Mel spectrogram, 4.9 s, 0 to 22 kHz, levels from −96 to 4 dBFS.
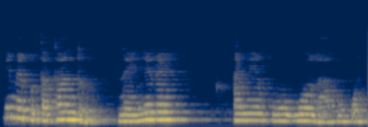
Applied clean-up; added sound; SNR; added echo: none; none; none; reverberation time 0.9 s.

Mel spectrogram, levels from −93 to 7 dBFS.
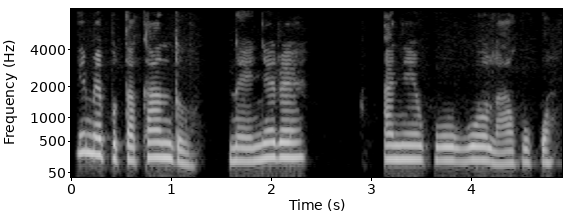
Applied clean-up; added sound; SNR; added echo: none; none; none; none.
